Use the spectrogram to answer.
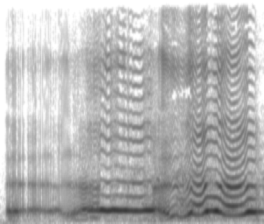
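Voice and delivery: high broken sobbing gasps; breaking down crying. Retold or imitated. Man on live radio breaking down, broken high sobs. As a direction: choke out sobs on the phone. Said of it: "he breaks down crying".

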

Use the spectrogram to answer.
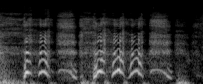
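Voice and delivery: high, loud peals of laughter; relieved laughter. Real, not acted. Mum relieved by her kids' answer, relieved laughter. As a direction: burst out in a long high laugh.

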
